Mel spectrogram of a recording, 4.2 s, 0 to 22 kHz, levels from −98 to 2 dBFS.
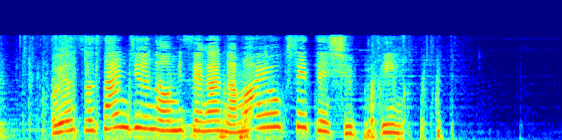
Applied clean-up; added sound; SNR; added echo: neural mask model RNNoise.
